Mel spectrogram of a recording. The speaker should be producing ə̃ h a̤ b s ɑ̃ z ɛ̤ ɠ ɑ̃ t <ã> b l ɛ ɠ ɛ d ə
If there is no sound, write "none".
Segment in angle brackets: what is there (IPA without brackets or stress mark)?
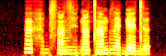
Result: ã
